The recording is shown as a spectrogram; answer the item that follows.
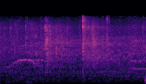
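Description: Steady ice-arena crowd noise with a few faint taps.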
